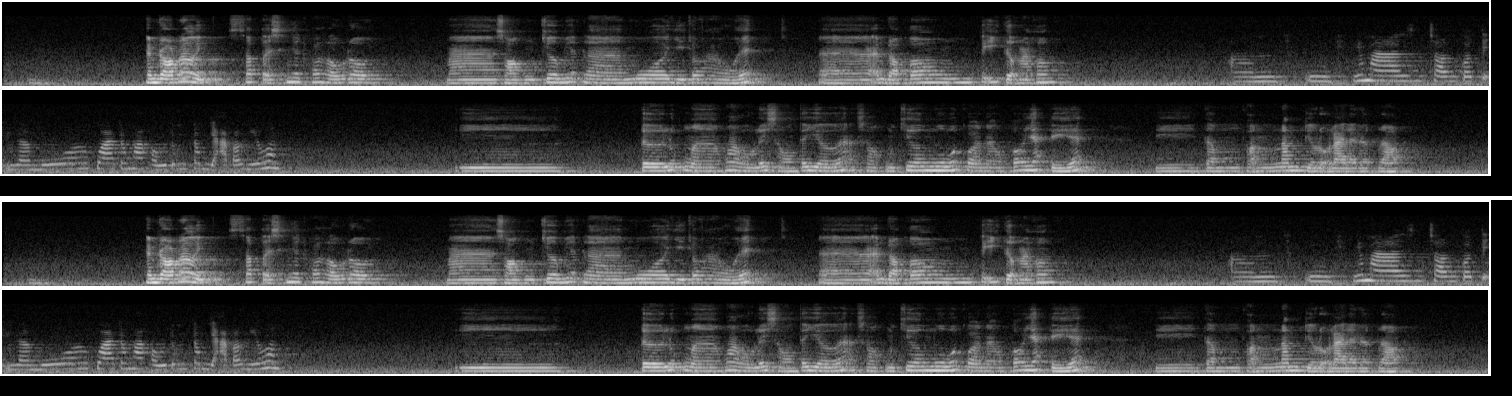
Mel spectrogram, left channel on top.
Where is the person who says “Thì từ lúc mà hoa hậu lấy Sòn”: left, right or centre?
Right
